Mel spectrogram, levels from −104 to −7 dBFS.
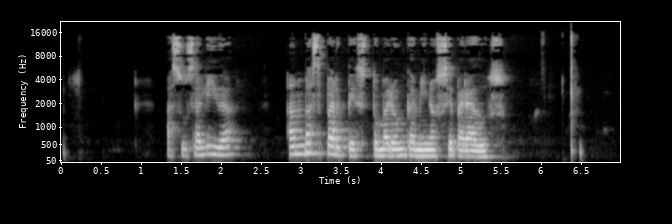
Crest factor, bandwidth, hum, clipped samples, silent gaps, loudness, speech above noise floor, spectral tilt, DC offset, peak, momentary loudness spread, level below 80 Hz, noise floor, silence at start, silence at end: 26 dB; 16 kHz; none; under 0.1%; none; -23 LUFS; 61 dB; -3.5 dB/octave; under 0.1%; 0 dBFS; 8 LU; -70 dBFS; -85 dBFS; 1.35 s; 0.5 s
